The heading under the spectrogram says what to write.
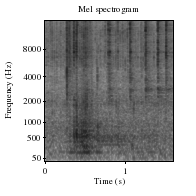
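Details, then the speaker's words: Shimano XT 8000 rear derailleur while shifting onto the biggest rear cog: freewheel ticking with a short rough burp as the chain climbs, from the upper pulley rubbing. The B-screw needs adjusting. "so if we're getting that a little bit of rub let me go and demonstrate that again you might hear it too on the downshift down"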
